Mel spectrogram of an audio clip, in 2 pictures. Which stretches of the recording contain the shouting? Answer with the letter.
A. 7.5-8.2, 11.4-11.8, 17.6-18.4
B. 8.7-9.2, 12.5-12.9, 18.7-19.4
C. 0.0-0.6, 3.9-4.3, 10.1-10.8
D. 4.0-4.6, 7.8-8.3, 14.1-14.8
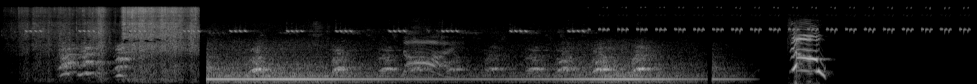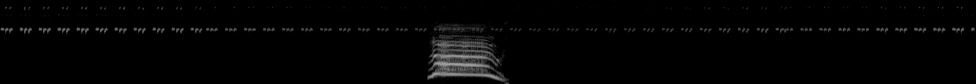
D.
